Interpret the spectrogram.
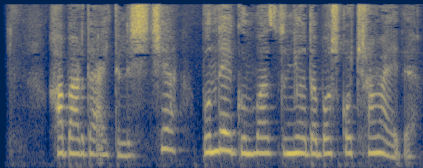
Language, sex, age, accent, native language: Uzbek, female, 12-17, Navoiy, Uzbek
